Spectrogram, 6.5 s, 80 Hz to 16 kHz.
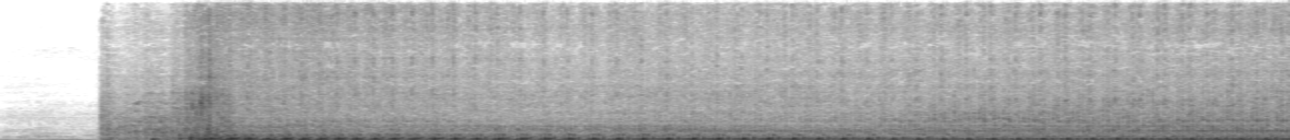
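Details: VW T4 van diesel, after fitting boost pipes, vacuum lines and a pod filter: cranks briefly, catches within a second, then settles into a steady, even clattering idle. Healthy; the water may need topping up.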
